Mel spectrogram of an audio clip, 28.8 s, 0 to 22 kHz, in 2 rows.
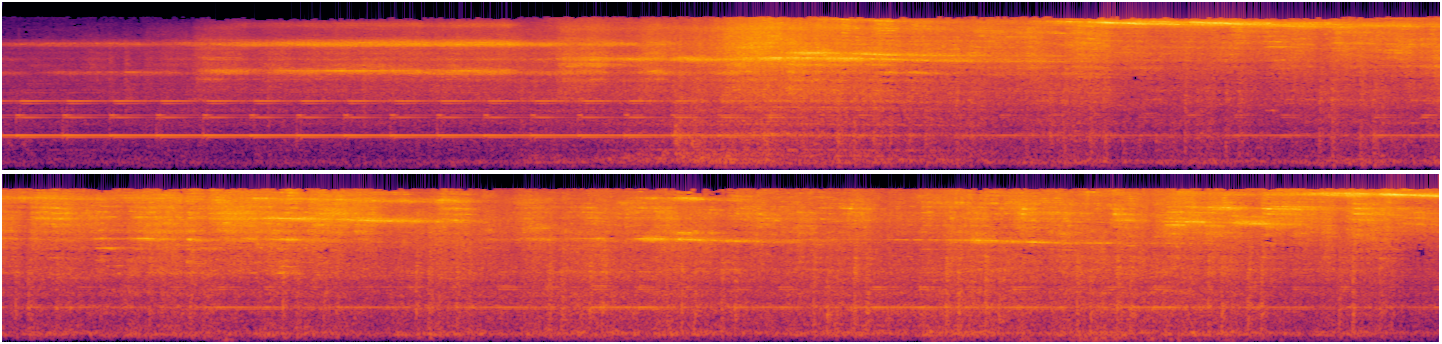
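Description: A level-crossing warning bell rings steadily in a quick repeating beat. About seven seconds in, a JR Freight EF210 electric locomotive hauling container wagons passes as it climbs the steep grade, and the train runs on with high wheel squeal and clacking over the rail joints.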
